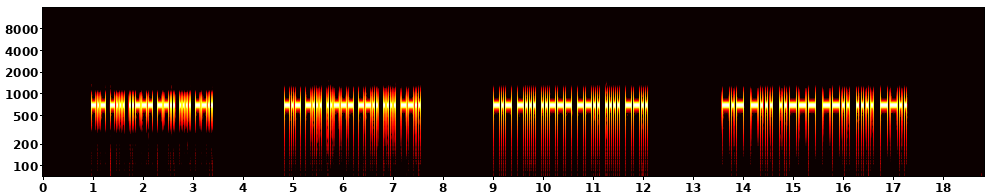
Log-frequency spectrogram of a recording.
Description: Morse code, heard as a keyed tone, about 33 wpm, 700 Hz. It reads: KB2ZHZ KB2ZHZ KB2ZHZ KB2ZHZ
